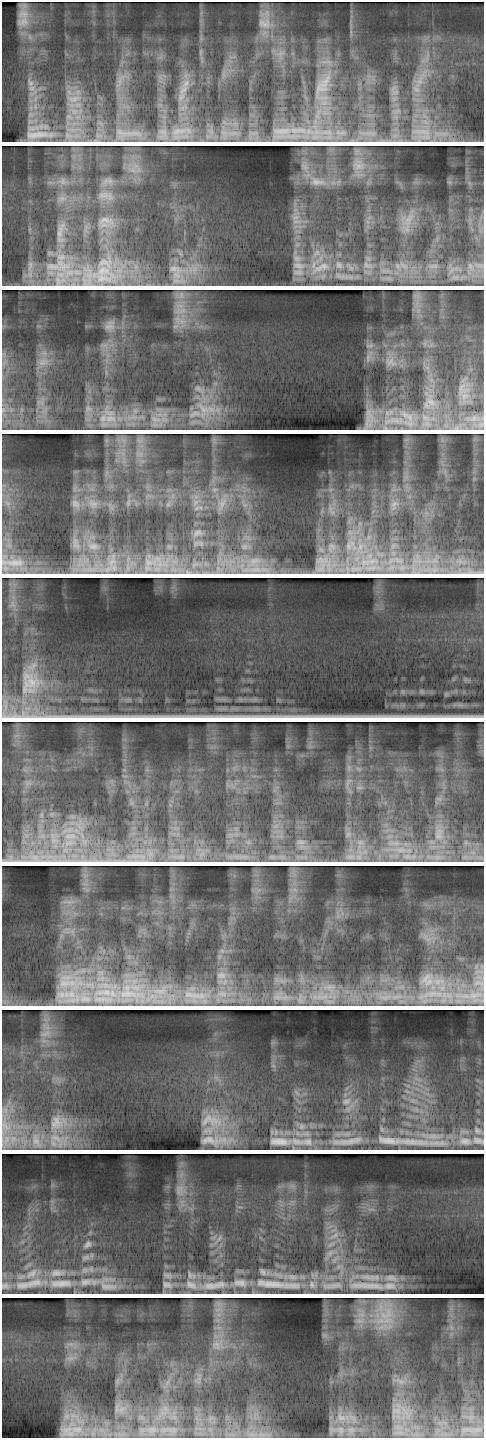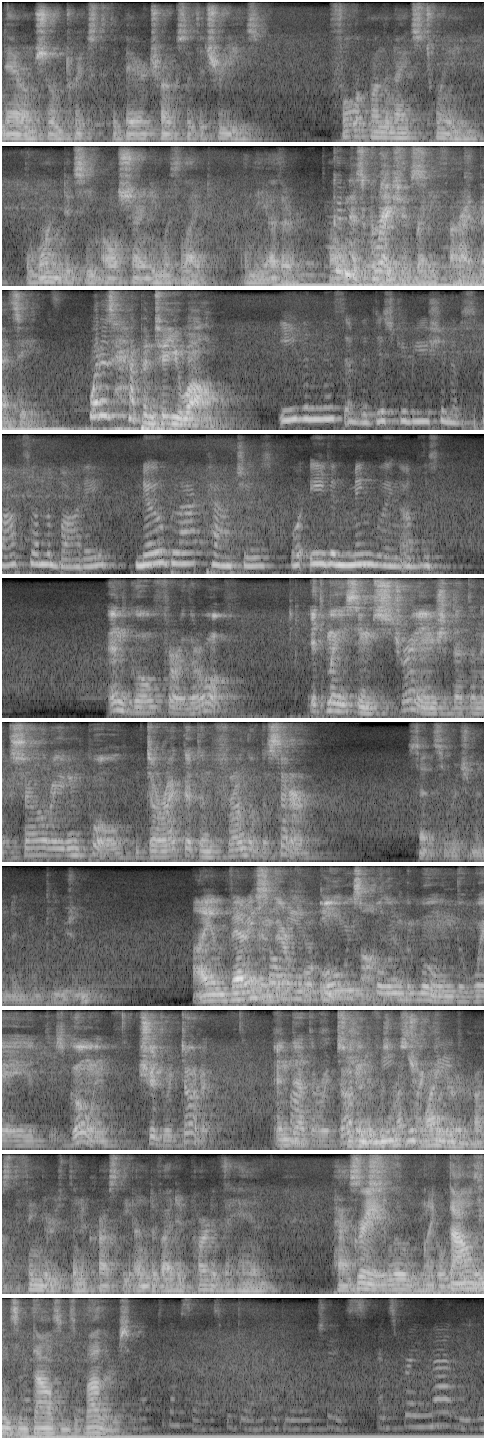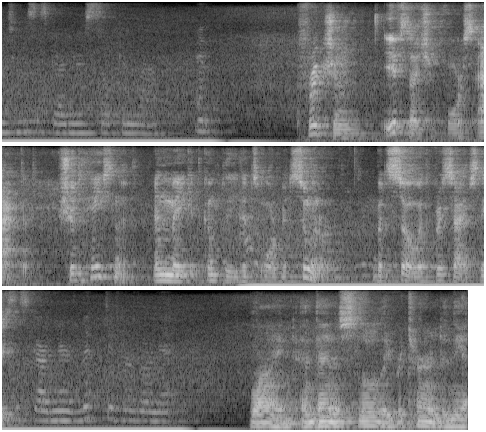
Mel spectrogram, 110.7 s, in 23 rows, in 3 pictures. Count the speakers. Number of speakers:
eight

